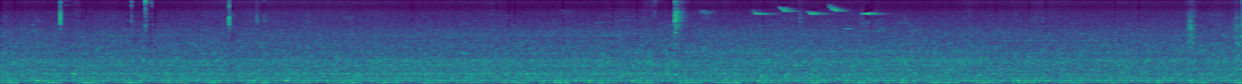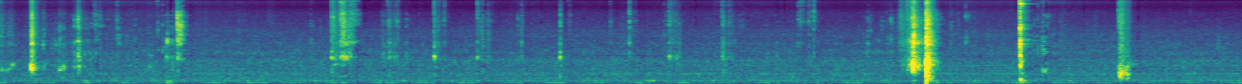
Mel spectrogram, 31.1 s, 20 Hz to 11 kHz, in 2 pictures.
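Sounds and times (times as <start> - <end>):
steady low hum: 0.0 - 31.0
small hard objects clicking: 19.4 - 25.8.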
